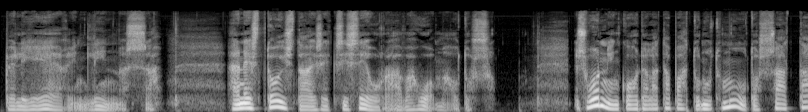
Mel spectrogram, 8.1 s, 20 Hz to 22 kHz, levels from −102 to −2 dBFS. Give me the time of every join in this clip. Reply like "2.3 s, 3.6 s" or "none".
2.6 s, 5.7 s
